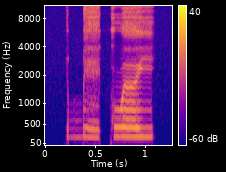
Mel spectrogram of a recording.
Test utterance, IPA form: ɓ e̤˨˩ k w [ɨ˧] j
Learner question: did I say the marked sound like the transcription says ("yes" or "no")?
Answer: no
